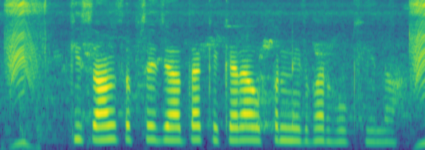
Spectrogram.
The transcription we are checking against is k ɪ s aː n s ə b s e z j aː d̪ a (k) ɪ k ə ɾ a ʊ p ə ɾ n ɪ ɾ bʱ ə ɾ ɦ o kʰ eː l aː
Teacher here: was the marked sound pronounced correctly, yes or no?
yes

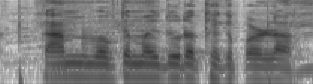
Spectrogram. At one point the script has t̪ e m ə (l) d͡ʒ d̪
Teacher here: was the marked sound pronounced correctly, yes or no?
no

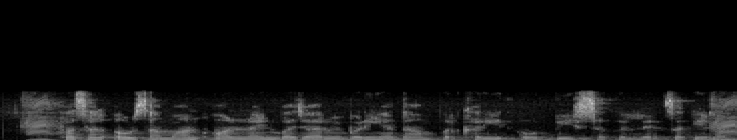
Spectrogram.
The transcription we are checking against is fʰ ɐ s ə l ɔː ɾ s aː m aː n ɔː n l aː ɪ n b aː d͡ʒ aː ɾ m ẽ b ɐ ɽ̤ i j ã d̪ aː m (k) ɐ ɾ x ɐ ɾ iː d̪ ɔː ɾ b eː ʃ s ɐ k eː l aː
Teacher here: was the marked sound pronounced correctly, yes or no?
no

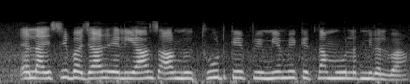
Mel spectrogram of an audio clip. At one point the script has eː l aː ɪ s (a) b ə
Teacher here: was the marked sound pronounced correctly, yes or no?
no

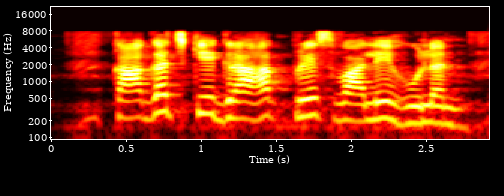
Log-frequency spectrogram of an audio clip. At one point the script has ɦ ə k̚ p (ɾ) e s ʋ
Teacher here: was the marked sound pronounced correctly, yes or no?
yes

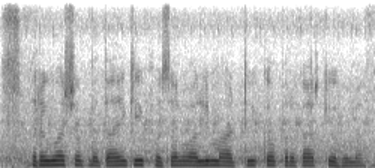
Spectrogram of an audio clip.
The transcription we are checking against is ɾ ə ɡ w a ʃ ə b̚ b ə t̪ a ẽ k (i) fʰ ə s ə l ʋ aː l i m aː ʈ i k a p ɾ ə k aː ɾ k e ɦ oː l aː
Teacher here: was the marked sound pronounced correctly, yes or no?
yes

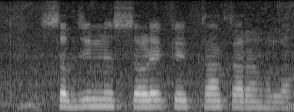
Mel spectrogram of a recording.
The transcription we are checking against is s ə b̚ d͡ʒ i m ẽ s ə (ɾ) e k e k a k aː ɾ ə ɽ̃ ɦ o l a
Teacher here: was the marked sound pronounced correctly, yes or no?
no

